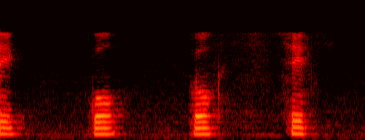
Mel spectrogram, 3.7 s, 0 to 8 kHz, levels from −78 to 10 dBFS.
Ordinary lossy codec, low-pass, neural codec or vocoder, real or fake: AAC, 16 kbps; 7.2 kHz; codec, 16 kHz, 2 kbps, X-Codec, WavLM features, trained on Multilingual LibriSpeech; fake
